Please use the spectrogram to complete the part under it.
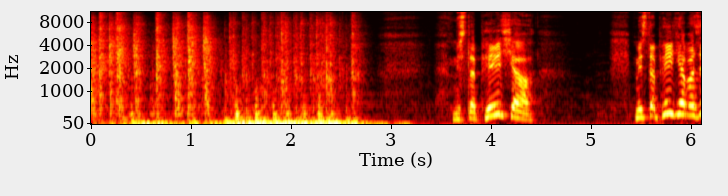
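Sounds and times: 
key rattling and clicking as a door is locked: 0:00.0 - 0:03.2
speech: 0:03.6 - 0:04.6, 0:05.4 - 0:06.0.

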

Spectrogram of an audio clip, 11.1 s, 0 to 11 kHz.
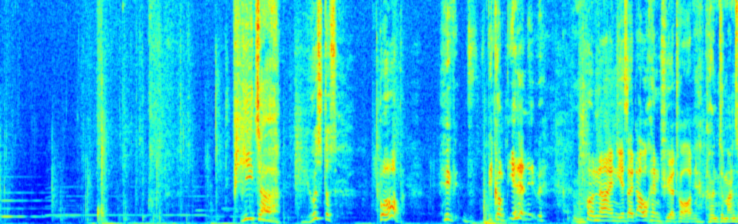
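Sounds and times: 
soft footsteps: 0:00.0 - 0:10.9
steady hum: 0:00.4 - 0:11.0
door opening with a dull thunk and a brief scrape: 0:01.6 - 0:10.1
speech: 0:03.6 - 0:11.0.

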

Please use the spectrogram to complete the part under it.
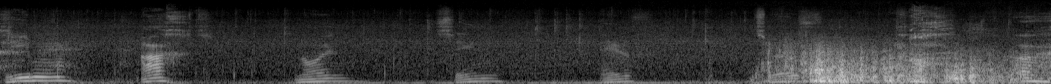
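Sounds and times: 
speech: 0:00.0 - 0:00.8, 0:01.4 - 0:01.9, 0:03.0 - 0:03.6, 0:04.4 - 0:05.1, 0:06.0 - 0:06.5, 0:07.5 - 0:09.6
light rain pattering on a surface: 0:00.0 - 0:10.5
rolling rumble of thunder from an approaching thunderstorm: 0:06.3 - 0:10.5.

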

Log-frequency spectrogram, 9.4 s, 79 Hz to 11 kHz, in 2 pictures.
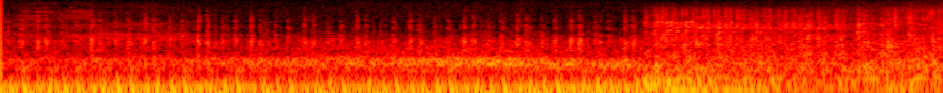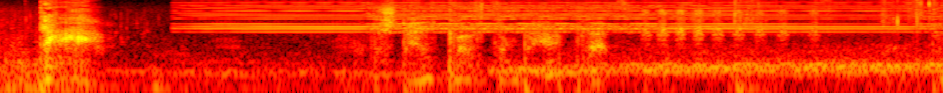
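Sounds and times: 
motorboat engine droning with a deep rumble: 0:00.0 - 0:04.9
quieter higher-pitched tonal noises: 0:05.6 - 0:09.4.

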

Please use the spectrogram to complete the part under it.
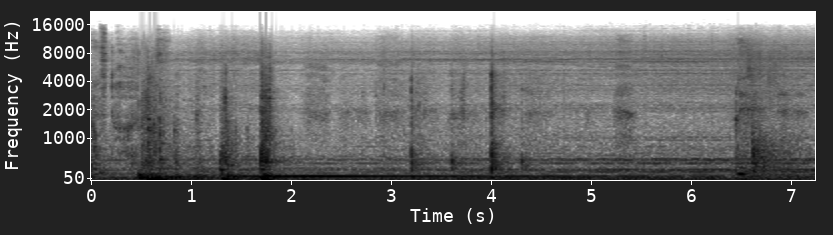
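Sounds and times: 
steady low mechanical hum: 0:00.0 - 0:07.2
softer knocks and rattles: 0:00.4 - 0:05.1
heavy cold room door shut with a solid clunk: 0:00.5 - 0:02.5.

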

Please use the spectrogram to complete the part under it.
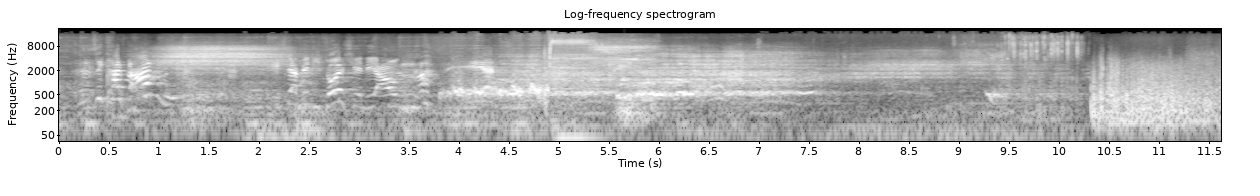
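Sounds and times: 
hissing watery background: 0:00.0 - 0:10.4
speech: 0:00.4 - 0:06.6
loud roaring explosion blast: 0:04.9 - 0:11.3.

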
